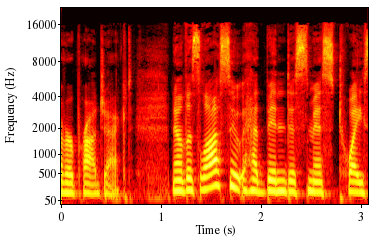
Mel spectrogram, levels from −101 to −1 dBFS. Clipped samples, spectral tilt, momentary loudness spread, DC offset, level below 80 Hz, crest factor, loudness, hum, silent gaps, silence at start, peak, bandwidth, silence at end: under 0.1%; -4.5 dB/octave; 11 LU; under 0.1%; -56 dBFS; 18 dB; -21 LUFS; none; none; 0 s; -4 dBFS; 17 kHz; 0 s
